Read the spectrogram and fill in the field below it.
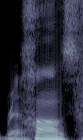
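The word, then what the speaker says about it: Reims: He spent this past season over in France playing for, how do you say, Rem? – Hans.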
